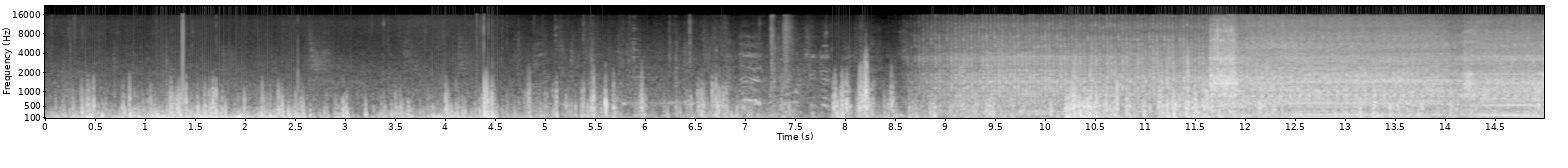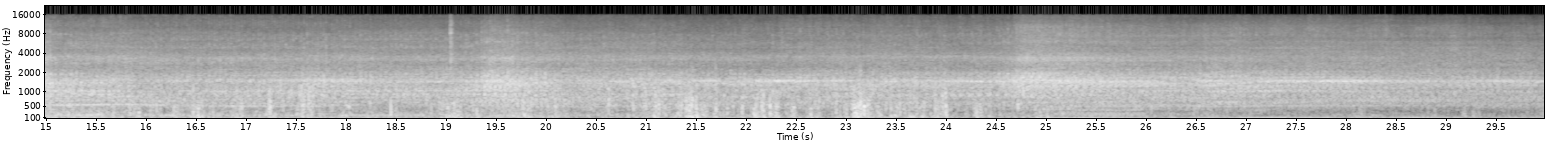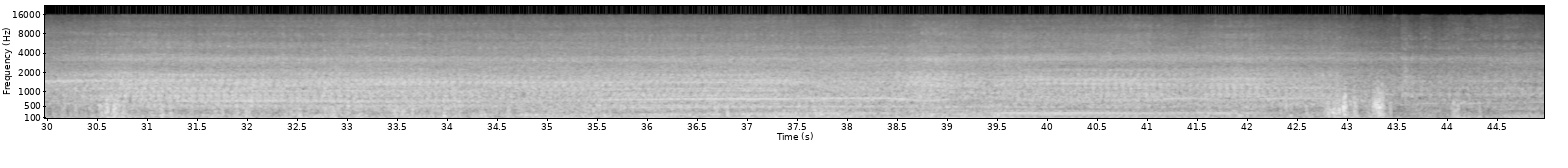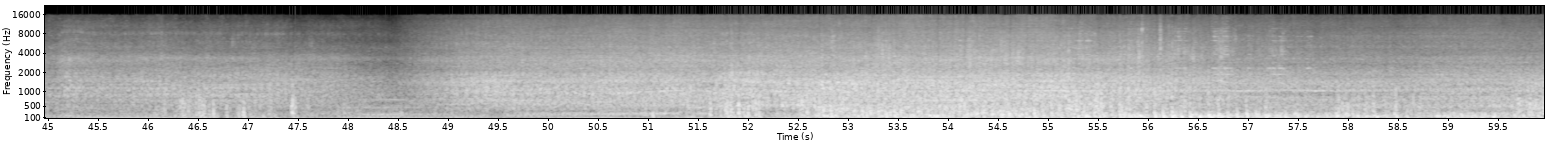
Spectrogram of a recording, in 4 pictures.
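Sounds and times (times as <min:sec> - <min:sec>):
tractor diesel engine running: 0:03.2 - 0:59.9.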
